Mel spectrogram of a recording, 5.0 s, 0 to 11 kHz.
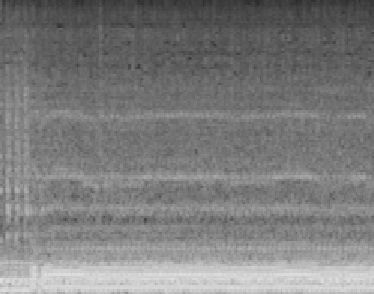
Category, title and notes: Sound effects > Other mechanisms, engines, machines
clip prätkä (14)
Ducati, Motorcycle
